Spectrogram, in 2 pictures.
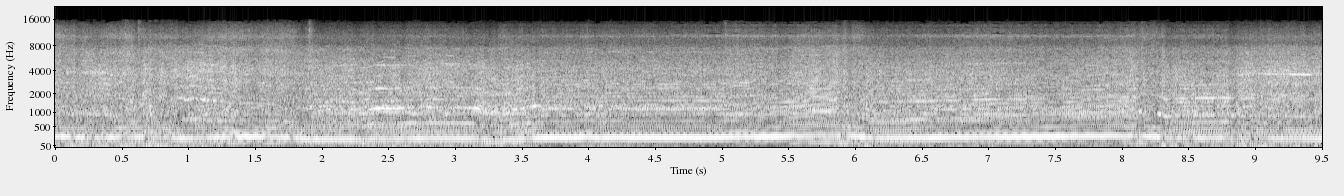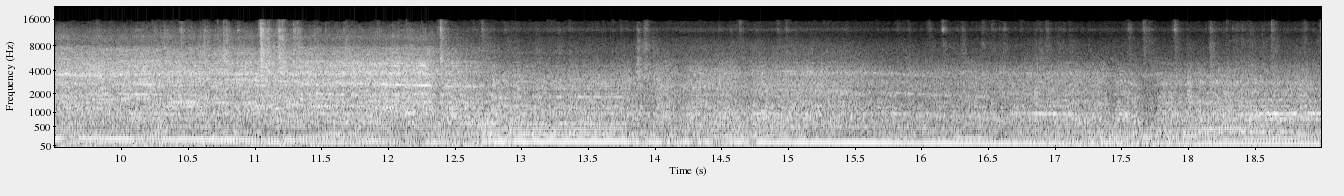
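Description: Peugeot 206 Group A rally car's four-cylinder engine heard from inside the cabin, running hard at high revs, its note rising and dipping several times over the first eight seconds. About twelve seconds in, the revs fall steadily as the car slows, and it runs on at a low, even engine note.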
